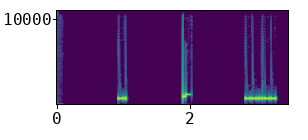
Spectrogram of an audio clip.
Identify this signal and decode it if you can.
Morse code, heard as a keyed tone, about 48 wpm, 700 Hz. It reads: N ,
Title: Single Character (Letter:Number:Punctuation:Prosign) Alt 50wpm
